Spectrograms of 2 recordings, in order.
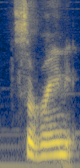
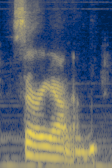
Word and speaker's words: Sariana: Serini, how do you pronounce it? Sariana.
